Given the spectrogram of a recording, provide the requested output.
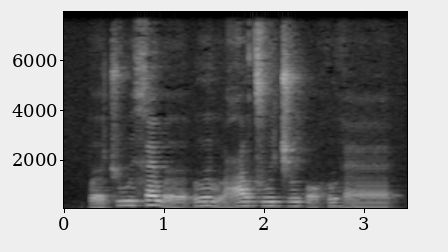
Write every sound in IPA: p ɜː˩ t͡ʃ w u˥ ɪ̯ x æ˥ w ɜː˩ ʔ ɤ˥ ə̯ l ɤ˩ ʕ ɤ˥ d͡z ʊ˥ ɪ̯ d͡ʒ ɤ˥ ɪ̯ ʔ ɔ˩ h ʊ˥ ɦ æː˩

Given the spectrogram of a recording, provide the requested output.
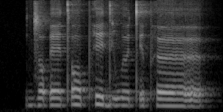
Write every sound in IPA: d͡z ɔ ʔ ɛː tʼ ɔ pʰ e d i w ɵː tʼ e pʰ œː

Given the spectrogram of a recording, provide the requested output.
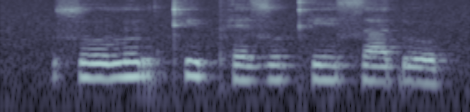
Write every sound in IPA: s o˨ l o˦ r kʰ ɪ˦˨ pʰ ɛ˨ z ʊ˨ kʰ e˨ s a˨ ɗ o˨

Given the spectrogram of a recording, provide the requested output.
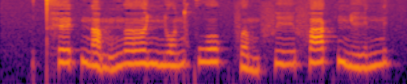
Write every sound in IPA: t̪ʰ e˦˥ t̚ n a̰˧˨ m ŋ əː˧ ɲ o˨˦ n k w o˦˥ k̚ f ə˧˩ m f i˧ f a˦˥ k̚ ɲ i˨˦ n

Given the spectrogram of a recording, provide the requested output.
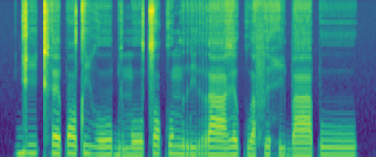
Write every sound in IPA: ɡ iː˦ kʰ ɛ˦ p ɔ˦ t i˦ β oː˨˦ b ɪ˨ m oː˨ t͡s ɔ˦ k o˦ ŋ r i˨ r aː˦˨ ɣ ɛ˦ kʷ a˨ f ɪ˦ h i˨ b aː˨ p uː˦

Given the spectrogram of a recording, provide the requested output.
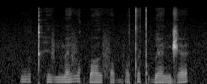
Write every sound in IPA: u ə̯ kʰ e v m æ v ɒ k͡p ɒ ə̯ f ɒ b ɔ t a t ɡ͡b æ n d͡ʒ æ

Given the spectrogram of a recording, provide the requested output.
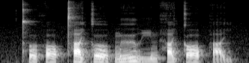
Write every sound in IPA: t̪ʰ o˧˩ h ɔː˧˩ p̚ t̪ʰ a˥˨ j k oː˥˨ p̚ m ɯː˧˥ ʋ iː˩ m h a˧˩ j k ɔː˧ p̚ h a˩ j

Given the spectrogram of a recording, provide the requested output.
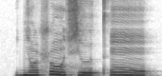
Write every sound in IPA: ɟ õ ʂ õ ɕ ɯ tʼ ẽ

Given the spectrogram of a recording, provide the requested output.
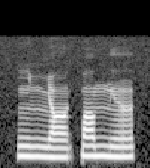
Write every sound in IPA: ĩ ɲ ɑ k͡p ɒ mʲ ə̃

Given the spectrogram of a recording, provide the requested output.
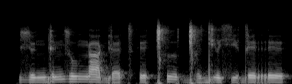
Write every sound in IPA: z y˧ ŋ ɡ ɪ˥ n z u˥ ŋ a˥˧ ɡ ɛ˩˧ t͡sʼ ɪ˧ ǀʰ ɯ˥˧ ɡ͡ǀ ə˥ dʲ ɯ˥˧ sʲ ɯ˧ d e˥˧ r ɪ˥˧

